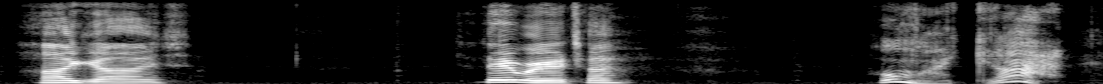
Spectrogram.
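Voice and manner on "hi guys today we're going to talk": put-on boring, dull, lifeless delivery. Mocking boring people who have no life in them, imitating a lifeless voice. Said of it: "they have no life in them. And they talk like that".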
